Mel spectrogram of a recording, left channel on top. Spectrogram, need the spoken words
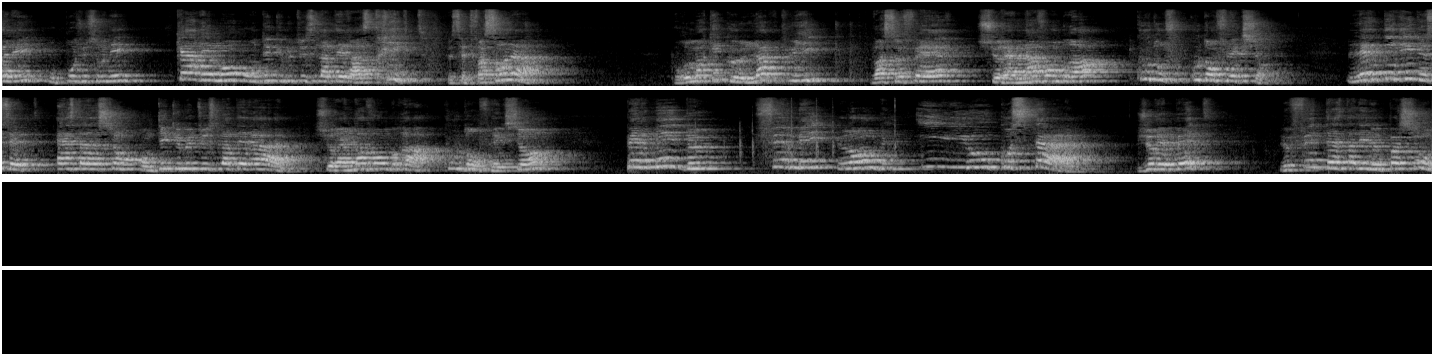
ou positionné carrément en décubitus latéral strict, de cette façon-là. Vous remarquez que l'appui va se faire sur un avant-bras, coude en flexion. L'intérêt de cette installation en décubitus latéral sur un avant-bras, coude en flexion, permet de fermer l'angle iliocostal. Je répète, le fait d'installer le patient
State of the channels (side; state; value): right; silent; digital silence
